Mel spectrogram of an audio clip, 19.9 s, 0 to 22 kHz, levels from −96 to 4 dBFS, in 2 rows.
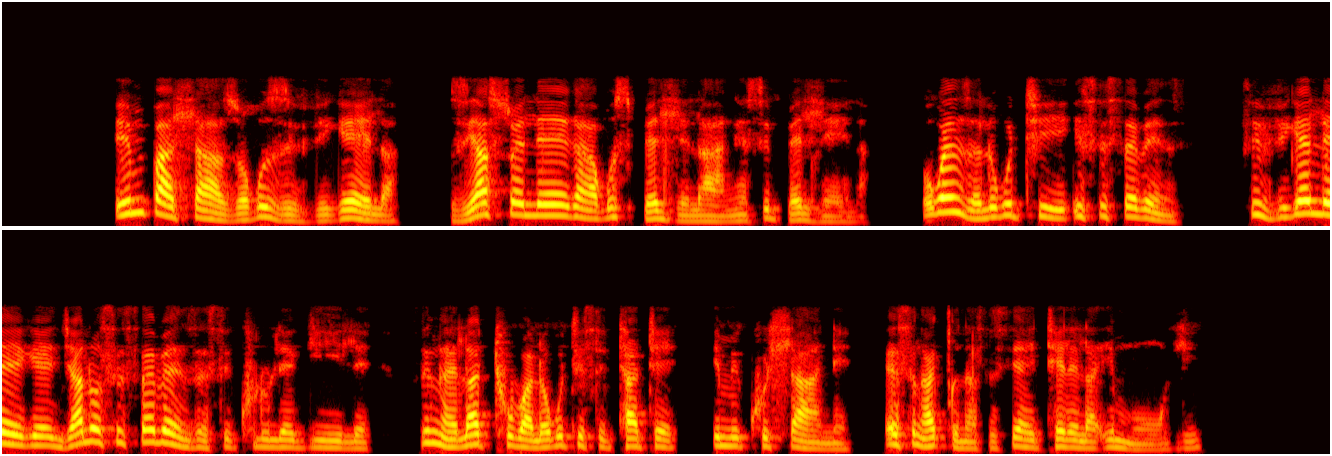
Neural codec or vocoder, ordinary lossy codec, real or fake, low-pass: none; Opus, 64 kbps; real; 5.4 kHz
